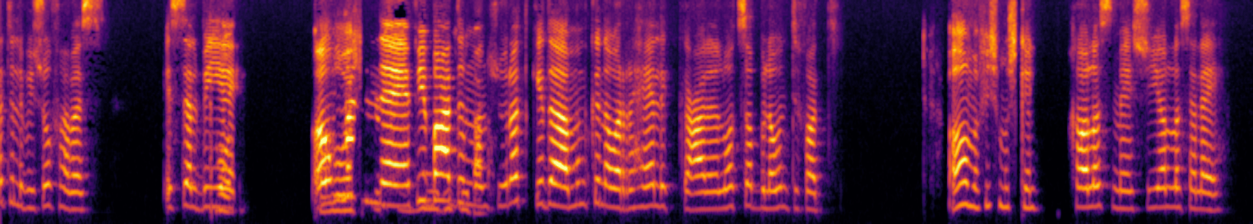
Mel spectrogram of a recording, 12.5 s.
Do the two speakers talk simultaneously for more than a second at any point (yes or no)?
yes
